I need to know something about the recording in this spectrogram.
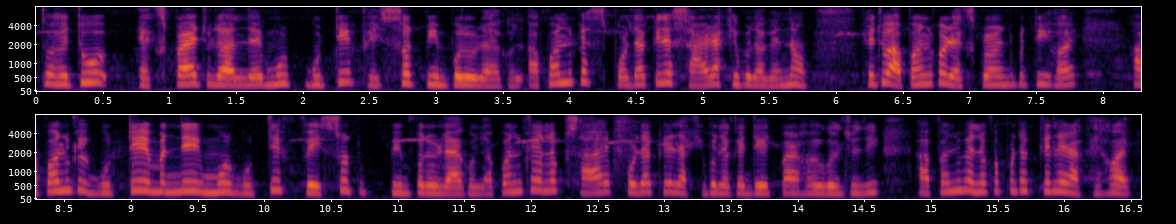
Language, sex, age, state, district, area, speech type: Assamese, female, 30-45, Assam, Charaideo, urban, spontaneous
